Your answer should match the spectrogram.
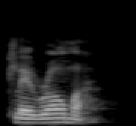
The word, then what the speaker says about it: pleroma: The word translated fullness is the Greek word pleroma, P-L-E-R-O-M-A. It's a word you want to know, pleroma. It's how you say it. P-L-E-R-O-M-A is the Greek word.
